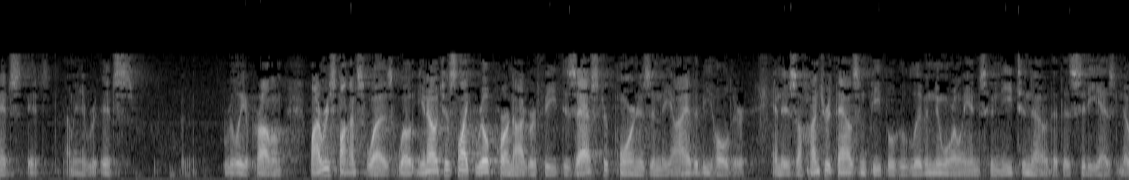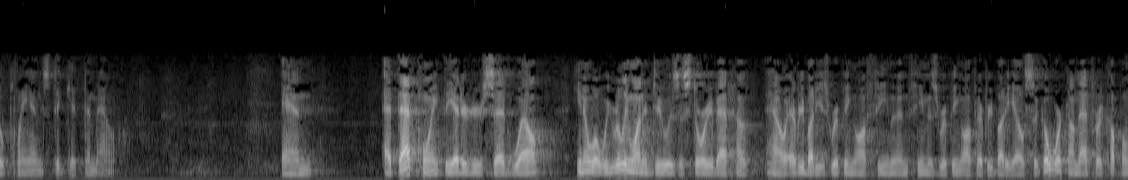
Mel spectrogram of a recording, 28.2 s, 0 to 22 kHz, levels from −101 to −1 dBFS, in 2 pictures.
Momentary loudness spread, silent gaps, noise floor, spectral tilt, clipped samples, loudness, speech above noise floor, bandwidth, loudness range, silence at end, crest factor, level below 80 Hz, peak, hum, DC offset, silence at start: 14 LU; none; -74 dBFS; -3 dB/octave; under 0.1%; -40 LUFS; 34 dB; 6.4 kHz; 12 LU; 0 s; 26 dB; -82 dBFS; -14 dBFS; none; under 0.1%; 0 s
